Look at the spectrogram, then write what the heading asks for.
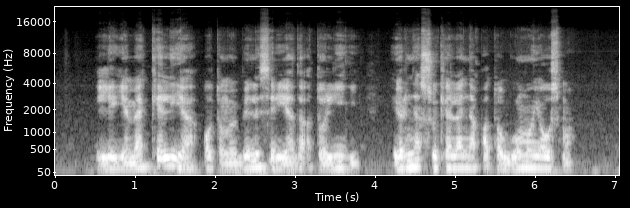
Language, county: Lithuanian, Klaipėda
